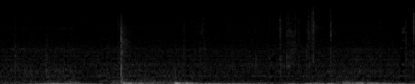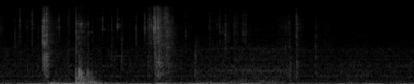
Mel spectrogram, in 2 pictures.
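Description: A foil wrapper crinkles and tears as hands open a pack.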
